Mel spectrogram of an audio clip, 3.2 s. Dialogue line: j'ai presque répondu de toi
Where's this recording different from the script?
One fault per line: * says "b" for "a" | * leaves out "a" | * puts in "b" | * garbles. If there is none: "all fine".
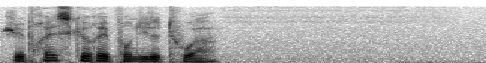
all fine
